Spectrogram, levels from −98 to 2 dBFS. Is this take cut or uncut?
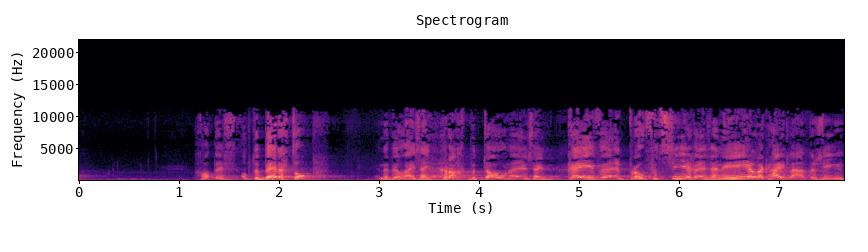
cut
